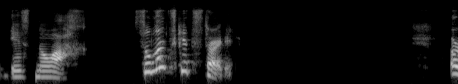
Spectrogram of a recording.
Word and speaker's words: Noach: figure who we know by the name of noah but the correct pronunciation of his name is noah so let's get started all right going a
